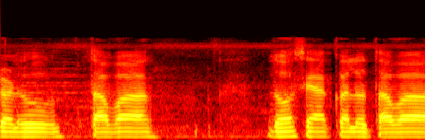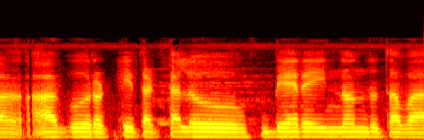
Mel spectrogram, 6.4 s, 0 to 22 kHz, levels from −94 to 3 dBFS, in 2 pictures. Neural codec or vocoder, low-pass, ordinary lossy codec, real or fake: none; 7.2 kHz; AAC, 32 kbps; real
